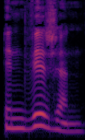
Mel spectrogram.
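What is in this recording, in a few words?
"envision", English, British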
